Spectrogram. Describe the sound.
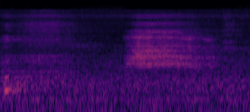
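A deep breath in during a breathing exercise: a soft, airy inhale swells up and carries on for nearly two seconds, faint throughout.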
